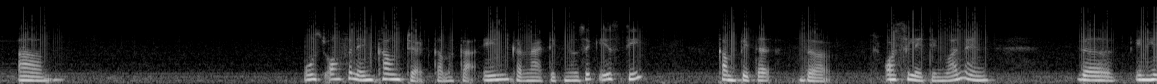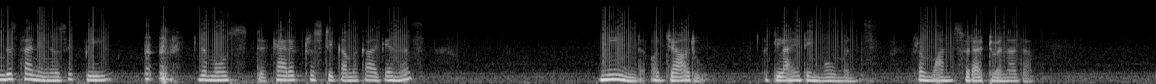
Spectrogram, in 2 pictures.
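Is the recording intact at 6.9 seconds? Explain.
No, it isn't. At 6.9 s, as everywhere else in the clip, you're hearing a filter restarted on every block. The filter loses its memory at each block boundary and starts again from silence, so every block opens with a tiny transient. Those clicks repeat at about 46.9 Hz, which fits a 1024-sample block, giving a low buzz that rises and falls with the level of the sound.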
